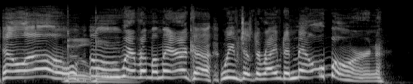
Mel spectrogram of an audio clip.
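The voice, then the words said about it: Put-on American accent. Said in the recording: “That's an American accent”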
